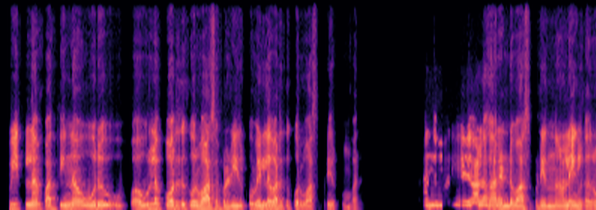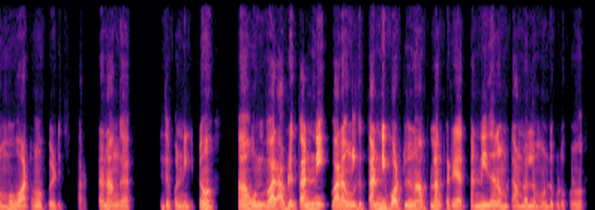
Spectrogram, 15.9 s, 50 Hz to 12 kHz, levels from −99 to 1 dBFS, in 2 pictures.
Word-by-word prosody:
வீட்லலாம் 215 0 +1
பார்த்தீங்கன்னா, 195 +2 -1 0.2
ஒரு 200 +1 +1 0.5
அ - - -1
உள்ள 225 +3 0
போறதுக்கு 210 -1 0
ஒரு 185 - 0
வாசைப்படி 185 -1 -1
இருக்கும். 170 +6 -6
வெளில 195 +2 +3
வர்றதுக்கு 180 0 -3
ஒரு 160 - -8
வாசப்படி 160 -1 -9
இருக்கும் 135 0 -18
பாருங்க. 130 -1 -17 0.8
அந்த 375 - -2
மாரி 245 - -21 0.3
அழகா 180 +3 +1
2 175 0 +1
வாசபடி 175 +1 -2
இருந்தனால 165 +3 0
எங்களுக்கு 170 -4 -2
அது 150 0 -5
ரொம்ப 180 +3 -2
வாட்டமா 170 +1 0
போயிடுச்சு. 145 -2 -8
கரெக்ட்டா 145 +7 -11
நாங்க 160 -2 -1 0.5
இது 180 +1 -4
பண்ணிக்கிட்டோம். 155 - -1 0.4
அ - - +5 0.2
உன் 195 +1 +2
வர் 190 - +7
அப்டியே 200 +1 0
தண்ணி 220 +3 +7 0.2
வர்றவங்களுக்கு 205 +1 +3
தண்ணி 235 +6 +6
பாட்டில்லாம் 200 -1 +3
அப்பலாம் 190 0 -1
கிடையாது. 165 -1 +1
தண்ணி 180 +3 +3
தான் 200 - +1
நம்ம 175 -2 -2
டம்ளர்ல 165 +1 -2
மொண்டு 155 +1 -6
குடுக்கணும். 145 +1 -10
185 Hz, 175 wpm, -23 LUFS, 165-200 Hz, 0.8 s, வர்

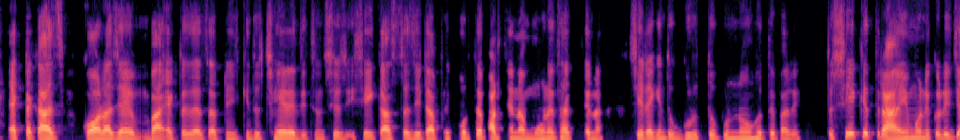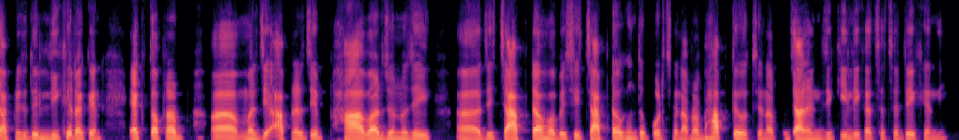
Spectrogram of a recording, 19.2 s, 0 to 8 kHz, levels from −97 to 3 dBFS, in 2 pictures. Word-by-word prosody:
একটা 170 +3 -1
কাজ 165 -1 +8 0.3
করা 150 +1 +7
যায় 165 -2 +3 0.2
বা 130 - +6
একটা 130 +1 -6
যা 140 - +1
যায় 140 - +1
আপনি 145 +1 -11 0.2
কিন্তু 150 0 -5
ছেড়ে 175 -2 +4
দিচ্ছেন। 130 +1 -10
সে 160 - -2 0.2
সেই 160 -1 -2
কাজটা 155 +1 +1
যেটা 150 +1 0
আপনি 155 +1 -10
করতে 170 +3 +1
পারছেন 170 0 +2
না, 155 - +4
মনে 160 +3 0
থাকছে 170 -1 -2
না - - -2 0.4
সেটা 175 0 +1
কিন্তু 175 0 -2
গুরুত্বপূর্ণও 165 +1 -3
হতে 155 -1 -1
পারে। 140 -1 -3 0.3
তো - - -5
সেক্ষেত্রে 225 -1 +1
আমি 155 - +2
মনে 180 0 -1
করি 190 -1 0
যে, - - +2
আপনি 160 - -8
যদি 185 +4 +1
লিখে 185 +5 0
রাখেন 150 -4 -2 0.4
এক 165 - 0
তো - - -27
আপনার 190 +1 +3 0.4
আ - - +6 0.3
মা 150 - +1
যে - - +1
আপনার 155 0 -3
যে 175 - 0 0.2
ভাবার 135 +3 +6
জন্য 160 -1 -2
যে 165 - 0 0.4
আ - - +1 0.2
যে 150 - -3
চাপটা 145 +1 +6
হবে 145 -2 0
সেই 165 - -2
চাপটাও 145 +3 +3
কিন্তু 160 0 -2
পড়ছে 140 -1 -5
না। 130 - -3
আপনার 150 +1 -3
ভাবতে 180 -1 +2
হচ্ছে 140 - -8
না। 135 - -4
আপনি 150 - -22
জানেন 155 -1 +4
যে 145 - -6
কি 155 - -5
লিখা 135 -1 -3
আছে - - -17
আচ্ছা 140 0 -8
দেখে 135 0 -3
নিই। 125 - -14
155 Hz, 220 wpm, -23 LUFS, 145-170 Hz, 0.4 s, কাজ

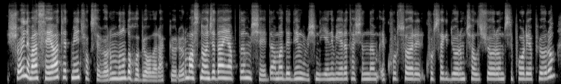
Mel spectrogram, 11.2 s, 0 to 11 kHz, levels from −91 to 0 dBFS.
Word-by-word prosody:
Şöyle, 275 +1 +3
ben 240 +1 +10
seyahat 250 +3 +6
etmeyi 270 0 +1
çok 230 -5 -7
seviyorum, 185 +6 -2
bunu 240 +2 +2
da 245 - +5
hobi 190 -6 -5
olarak 155 +1 -4
görüyorum. 180 +7 -4
Aslında 245 0 +4
önceden 245 +1 +5
yaptığım 245 +1 0
bir - - -6
şeydi 195 0 -4
ama 225 0 -1
dediğim 220 +1 -2
gibi 200 -3 -8
şimdi 200 +1 -5
yeni 200 +1 -5
bir 215 - -5
yere 210 +1 -2
taşındım, 210 -1 -5
eee, 190 - -7
kurs 225 +1 -8
öğre 210 -2 0
kursa 225 +1 -4
gidiyorum, 210 0 -4
çalışıyorum, 210 0 -3
spor 215 0 -4
yapıyorum. 220 +7 -2
220 Hz, 170 wpm, -22 LUFS, 205-235 Hz, -, ben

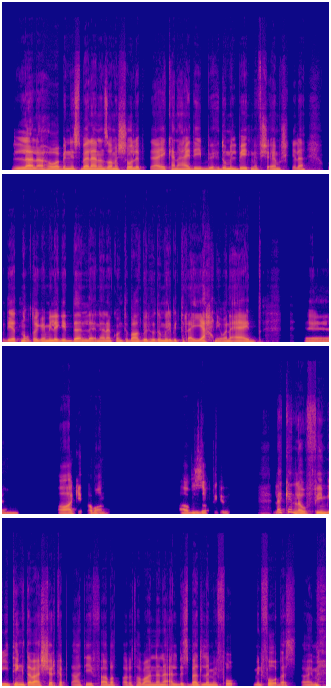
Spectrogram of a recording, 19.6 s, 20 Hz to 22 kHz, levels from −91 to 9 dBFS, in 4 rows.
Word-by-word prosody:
لا، 125 0 +4
لا 100 0 +2
هو 105 -1 +2
بالنِّسبة 105 +3 +2
لي 135 +2 +5
أنا 135 -2 +2
نظام 110 0 +2
الشُّغل 120 -1 +2
بتاعي، 125 +8 -2
كان 145 -11 -3
عادي 110 +7 0
بهدوم 100 0 0
البيت 105 +3 +2
ما 90 - -2
فيش 90 - -3
أي 95 - -1
مشكلة، 110 - -5 0.4
ودِيَّة 110 0 +2
نُقطة 110 -3 0
جميلة 100 +2 +4
جدًا، 100 +6 +2
لإن 115 -7 0
أنا 100 +3 +1
كُنت 95 -2 -5
باقعُد 110 +1 +1
بالهدوم 105 0 +1
اللي 110 -2 +3
بتريَّحني 95 +4 0
وأنا 95 0 -1
قاعد، 130 - 0 0.7
آآ 90 0 -4 0.7
آه، - - +4
أكيد - - -3
طبعًا. 115 -7 -3 1.1
آه، 130 +2 +1
بالضبط 115 -6 -2
كده، - - -11 0.7
لكن 240 +9 -2
لو 120 -4 +4
في 110 +7 +1
Meeting 165 -8 +3
تبع 120 +2 +6
الشَّركة 125 +1 +1
بتاعتي، 115 +3 -7
فباضطر 115 +1 -4
طبعًا 110 -1 -2
إن 95 0 -1
أنا 100 0 0
ألبس 105 -1 -3
بدلة 105 +1 +1
من 95 -2 0
فوق، 95 - -4 0.3
من - - -4
فوق - - +1
بس - - -7
تمام. 110 +9 -2
105 Hz, 170 wpm, -25 LUFS, 95-120 Hz, 1.1 s, تبع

